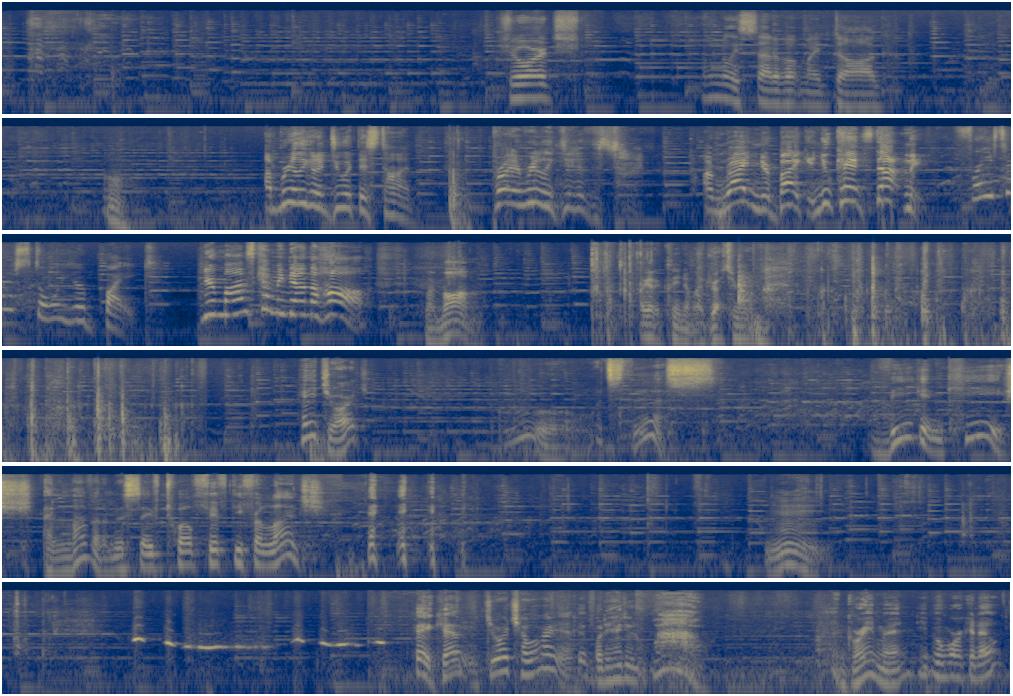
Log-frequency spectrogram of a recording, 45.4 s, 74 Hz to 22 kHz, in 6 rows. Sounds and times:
Music: 0:00.0 - 0:45.4.

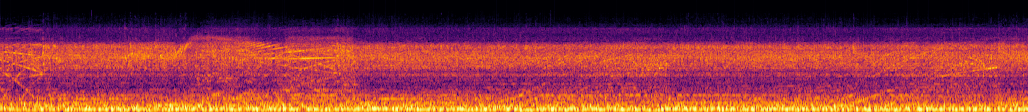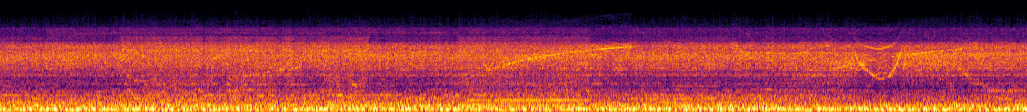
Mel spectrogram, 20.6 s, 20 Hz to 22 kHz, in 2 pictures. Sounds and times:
Cacophony: 0:00.0 - 0:20.5.

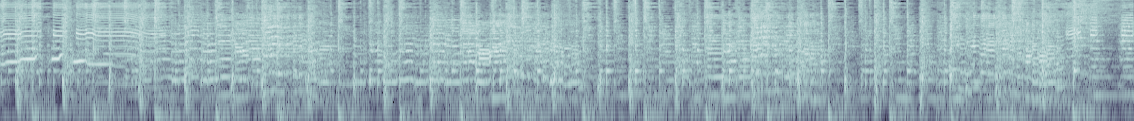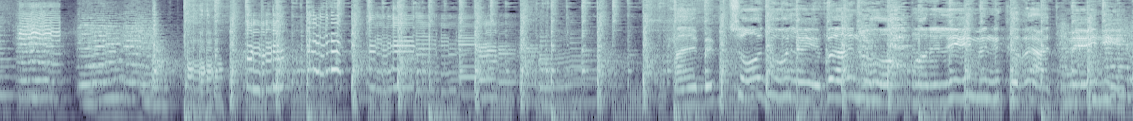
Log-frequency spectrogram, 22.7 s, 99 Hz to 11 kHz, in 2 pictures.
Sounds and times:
Dance music: 0:00.0 - 0:12.0, 0:13.2 - 0:22.6
Middle Eastern music: 0:00.0 - 0:22.6.

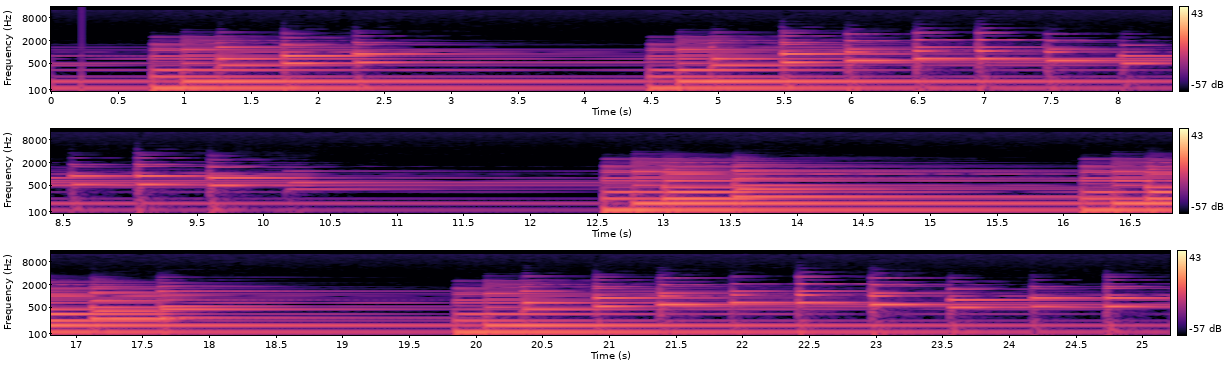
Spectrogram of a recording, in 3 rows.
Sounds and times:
Electric piano: 0:00.0 - 0:25.2.

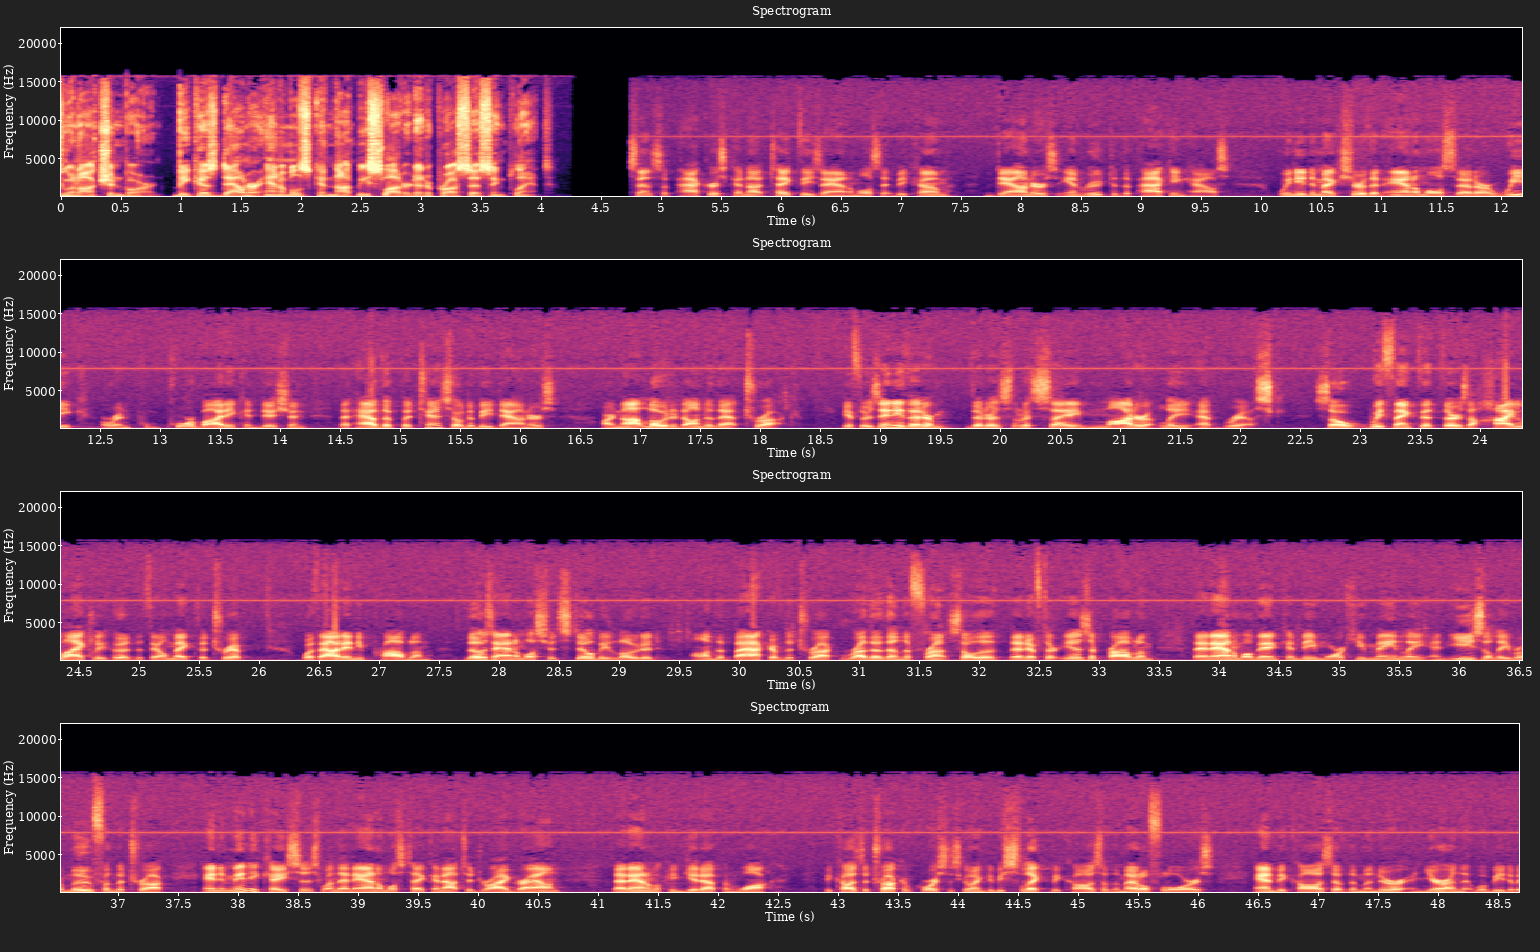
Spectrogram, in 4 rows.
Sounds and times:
Speech: 0:00.0 - 0:04.2, 0:04.8 - 0:48.6.

